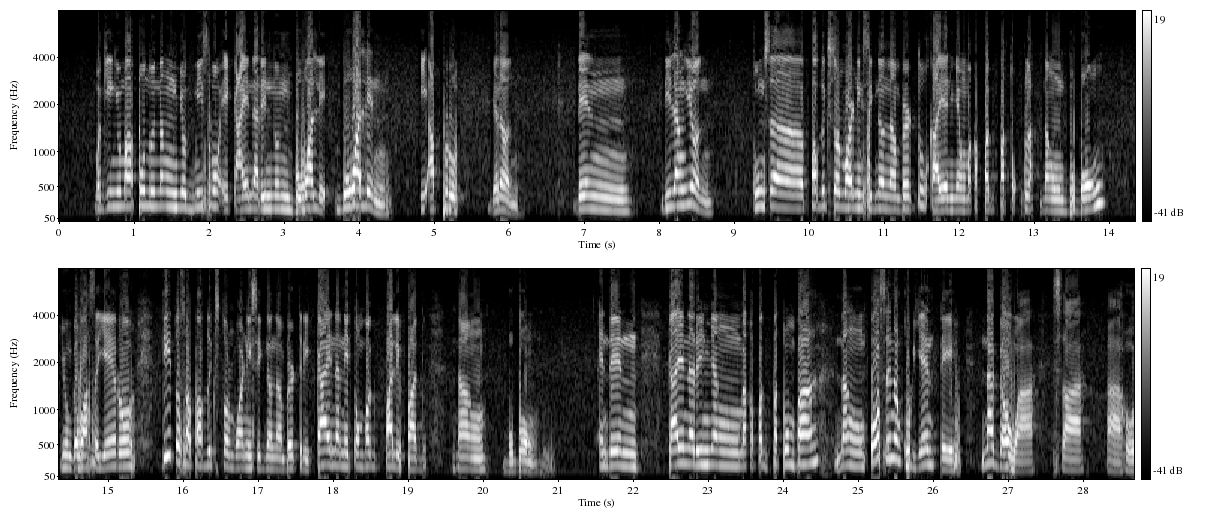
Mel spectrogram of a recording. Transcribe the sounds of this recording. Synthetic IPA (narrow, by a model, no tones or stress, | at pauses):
mɐɡɪŋjʊŋmɐɐpuːnʊnɐŋɲoɡ̚mismo̞ʔɛkaːjɐnːɐɾɪnːʊŋbʊwɐlɛʔbʊwɐlɛn | ʔɪʔɐpɾut̪̚ | ɡɐno̞n | d̪ɛn | d̪ilɐŋjo̞n | kʊŋsɐpablɪkst̪o̞ɹmwaɹnɪŋsiɡ̚nɐlnɐmbɛɹt̪ukaːjɐɲɐŋmɐkɐpɐɡ̚pɐt̪ʊklap̚nɐŋbʊboŋ | jʊŋɡɐwasɐjɛːɾo̞d̪iːt̪o̞sɐpablɪk̚st̪o̞ɹmwaɹnɪŋsiɡ̚nɐlnɐmbɛɹt̪ɾikaːʔɪnːɐnɪt̪o̞ŋmɐɡ̚pɐlɪpad̪nɐŋ | bʊboŋ | ʔɛnd̪ɛnkaːjɐnɐɾɪnɲɐŋmɐkɐpɐɡ̚pɐt̪ʊmbanɐŋpoːsɛnɐŋkʊɾjɛnt̪ɛnɐɡɐwasɐ | kaːho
